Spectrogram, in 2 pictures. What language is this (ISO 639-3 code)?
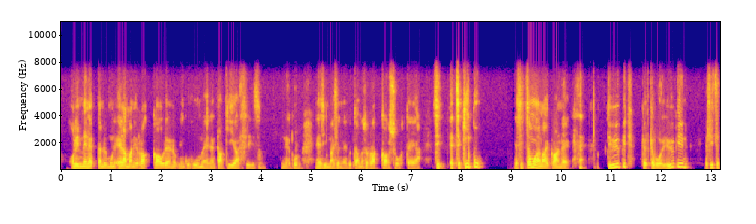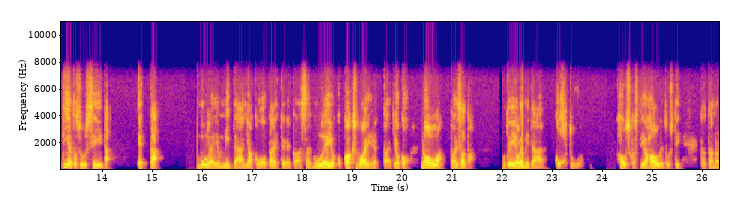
fin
